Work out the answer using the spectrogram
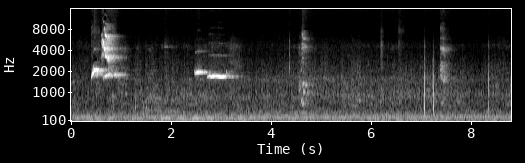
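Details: A pet female galah, in a rare fit of going crazy among other birds, gives two harsh, screechy squawks about two seconds apart over a steady low indoor hum with faint clicks.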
